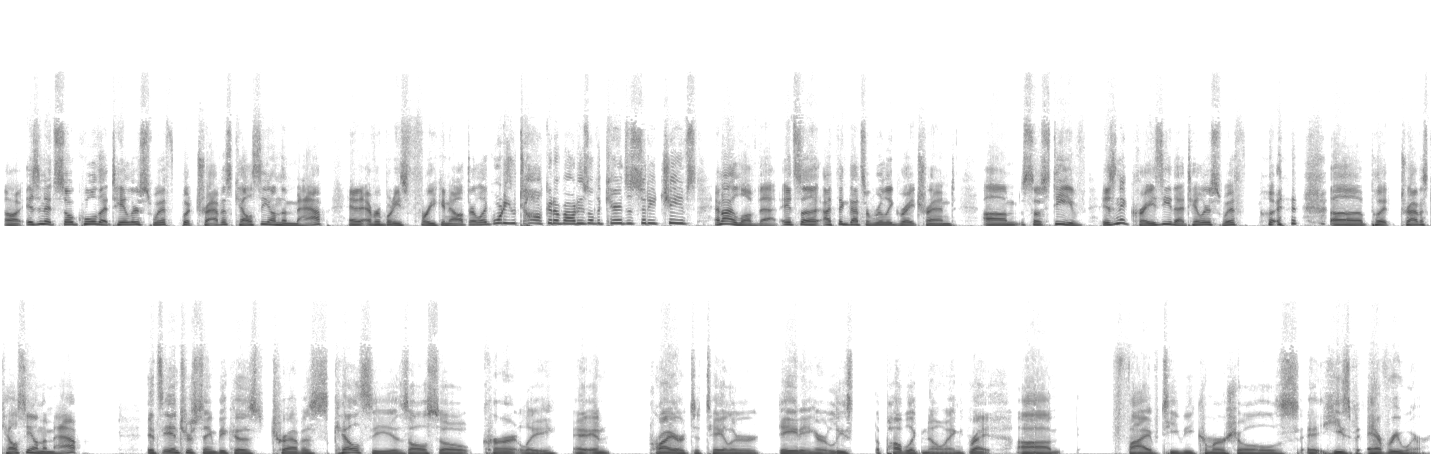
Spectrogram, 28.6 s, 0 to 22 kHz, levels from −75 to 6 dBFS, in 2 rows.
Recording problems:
none

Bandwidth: 15 kHz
